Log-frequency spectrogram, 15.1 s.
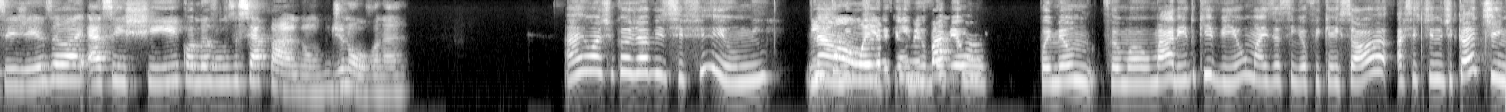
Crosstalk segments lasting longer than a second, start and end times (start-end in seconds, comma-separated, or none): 8.1-9.9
